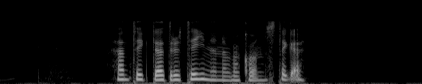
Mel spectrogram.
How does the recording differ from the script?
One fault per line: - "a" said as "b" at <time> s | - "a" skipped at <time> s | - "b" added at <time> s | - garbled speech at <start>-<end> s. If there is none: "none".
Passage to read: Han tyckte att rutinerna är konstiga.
- "är" said as "var" at 2.3 s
